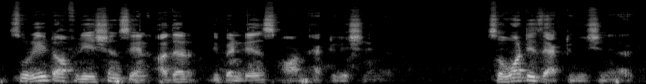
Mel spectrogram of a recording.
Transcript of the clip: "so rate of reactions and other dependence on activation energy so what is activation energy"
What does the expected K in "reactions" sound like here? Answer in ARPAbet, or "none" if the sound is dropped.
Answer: none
